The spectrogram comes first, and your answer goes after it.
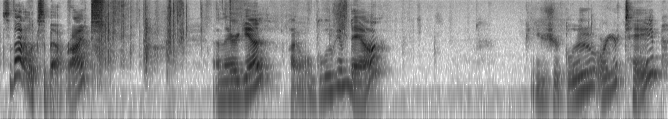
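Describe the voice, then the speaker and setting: A woman's voice: mid-range voice, huge pitch swings, slow, gravelly, pauses often, a bit bright, a little hiss or hum. A woman hosting a children's library program, explaining stories and crafts to kids in simple step-by-step terms. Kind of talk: children's craft lesson and storytime talk.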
